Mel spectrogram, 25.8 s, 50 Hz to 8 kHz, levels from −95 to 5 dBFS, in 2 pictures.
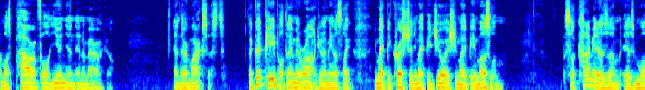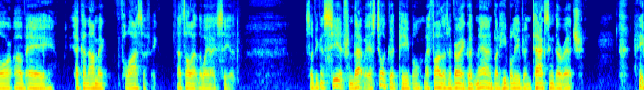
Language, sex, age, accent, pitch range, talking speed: English, male, 60-79, American, 100-115 Hz, 180 wpm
